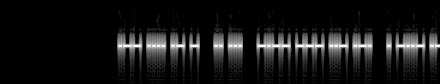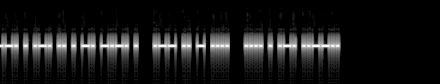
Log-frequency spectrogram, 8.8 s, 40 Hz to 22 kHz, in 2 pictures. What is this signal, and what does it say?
Morse code, heard as a keyed tone, about 49 wpm, 700 Hz. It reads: WHAT IS YOUR EXPERIENCE WITH HER?
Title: Sentences from Top 600 Words 50wpm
